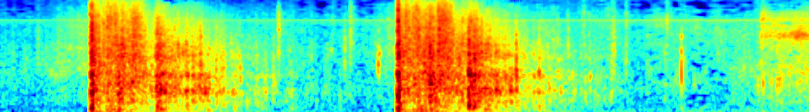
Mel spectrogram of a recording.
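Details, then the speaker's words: Crawlspace HVAC return duct in a flooded crawlspace: two sharp clattering bursts trailing into loose rattles as debris, like big chunks of drywall, shifts inside the duct. "here is the return side of the duck you can hear that debris rattling around"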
